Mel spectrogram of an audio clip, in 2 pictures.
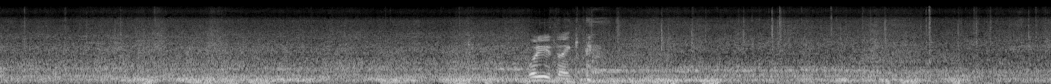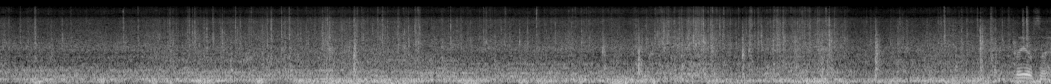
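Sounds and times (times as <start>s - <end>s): heavy rain pelting vehicle: 0.0s - 21.0s
storm wind rumble: 0.0s - 21.0s
raindrops ticking on glass: 4.7s - 21.0s.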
